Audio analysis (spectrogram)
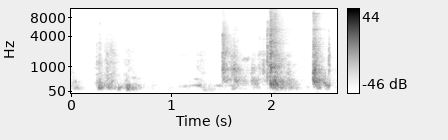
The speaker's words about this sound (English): Next door to me in my cottage, there's lots of men smoking cigars and drinking wine, and they're getting a bit noisy. So I'm just going to knock on the door.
